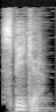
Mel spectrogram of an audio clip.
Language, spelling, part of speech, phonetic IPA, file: Russian, спикер, noun, [ˈspʲikʲɪr], Ru-спикер.ogg
- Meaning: 1. speaker (presiding officer in a legislative assembly) 2. loudspeaker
